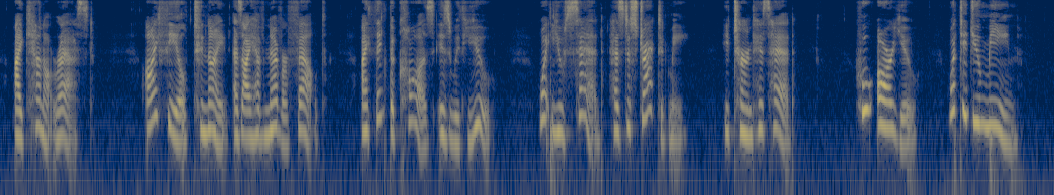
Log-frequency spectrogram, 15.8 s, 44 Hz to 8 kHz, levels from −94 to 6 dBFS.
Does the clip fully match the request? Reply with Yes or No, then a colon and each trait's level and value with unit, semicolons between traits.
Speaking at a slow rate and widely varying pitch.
No: average, 150 wpm; wide, 5.8 semitones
